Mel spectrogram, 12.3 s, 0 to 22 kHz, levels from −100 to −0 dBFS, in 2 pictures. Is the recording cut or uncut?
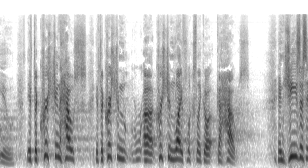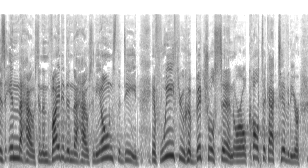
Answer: cut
